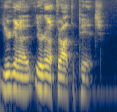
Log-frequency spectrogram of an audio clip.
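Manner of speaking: plain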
